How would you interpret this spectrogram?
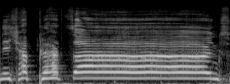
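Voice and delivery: slow, drawn-out panicky wail; panicked. Acted. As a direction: stretch it out in panic. Trapped in a tiny box.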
